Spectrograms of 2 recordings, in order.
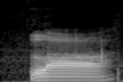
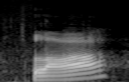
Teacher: huruf lam huruf yang tipis maka kita lafalkan bukan la tapi sambil Senyumin tipis-tipis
